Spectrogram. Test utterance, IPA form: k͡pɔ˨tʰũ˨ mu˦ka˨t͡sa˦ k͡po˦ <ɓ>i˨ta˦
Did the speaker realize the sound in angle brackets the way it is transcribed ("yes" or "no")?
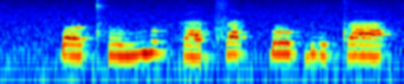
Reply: yes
